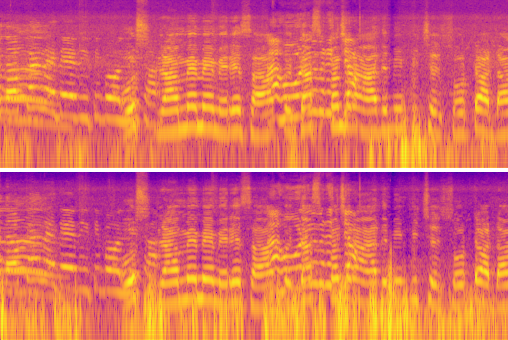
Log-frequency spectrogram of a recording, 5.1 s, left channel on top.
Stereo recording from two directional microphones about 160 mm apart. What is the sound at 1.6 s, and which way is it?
Speech, 50° right (ahead or behind).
